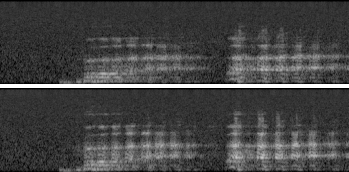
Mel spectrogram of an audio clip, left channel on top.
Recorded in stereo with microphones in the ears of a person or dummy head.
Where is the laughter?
35° right (ahead or behind), 6.5 m; by 3.5 s 65° right (ahead or behind), 6.5 m.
